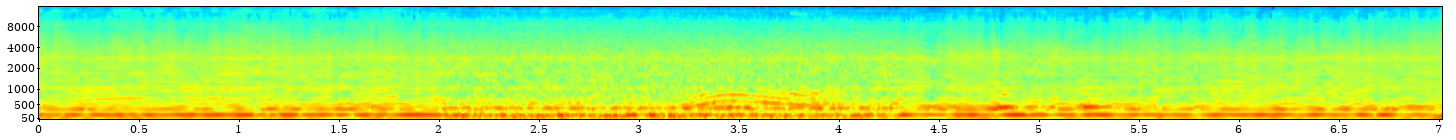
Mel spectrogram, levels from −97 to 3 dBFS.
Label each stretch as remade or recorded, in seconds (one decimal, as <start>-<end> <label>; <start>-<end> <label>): 0.0-2.0 remade; 2.0-4.3 recorded; 4.3-7.0 remade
